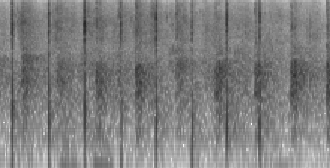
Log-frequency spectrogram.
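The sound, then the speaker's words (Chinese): Congregation applause at a church worship service, a short burst of scattered, uneven hand claps overlapping one another at moderate loudness. “我们鼓掌吧，OK？”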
